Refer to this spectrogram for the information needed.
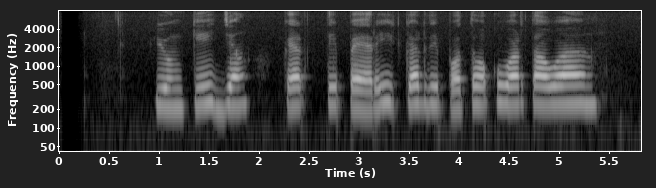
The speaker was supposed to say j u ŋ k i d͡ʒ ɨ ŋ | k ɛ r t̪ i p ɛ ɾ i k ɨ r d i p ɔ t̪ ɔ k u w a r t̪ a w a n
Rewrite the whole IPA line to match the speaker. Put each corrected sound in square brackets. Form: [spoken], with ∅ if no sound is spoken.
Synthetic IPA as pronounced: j u ŋ k i d͡ʒ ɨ ŋ | k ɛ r t̪ i p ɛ ɾ i k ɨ r d i p ɔ t̪ ɔ k u w a r t̪ a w a n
